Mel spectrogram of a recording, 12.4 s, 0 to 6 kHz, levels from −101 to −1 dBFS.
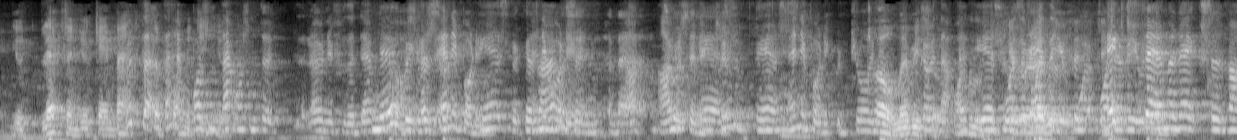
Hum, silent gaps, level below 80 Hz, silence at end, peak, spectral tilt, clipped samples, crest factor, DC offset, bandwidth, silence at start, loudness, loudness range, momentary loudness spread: none; none; -44 dBFS; 0 s; -4 dBFS; -7.5 dB/octave; under 0.1%; 16 dB; under 0.1%; 6 kHz; 0 s; -20 LUFS; 5 LU; 10 LU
